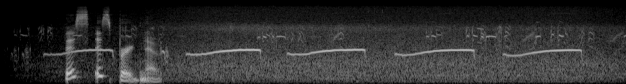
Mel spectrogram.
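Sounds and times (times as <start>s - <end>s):
plover calls: 0.2s - 6.2s
soft background hiss: 0.4s - 6.2s
speech: 0.6s - 1.8s.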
